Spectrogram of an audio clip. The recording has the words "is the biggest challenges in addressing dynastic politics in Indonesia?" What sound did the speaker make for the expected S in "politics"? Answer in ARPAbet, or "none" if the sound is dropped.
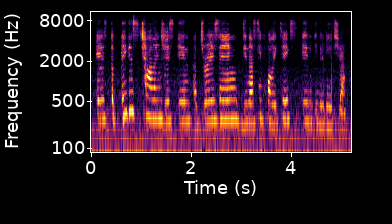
S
